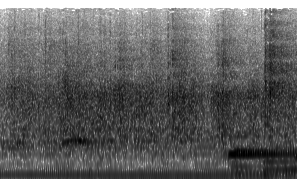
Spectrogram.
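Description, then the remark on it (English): Steady applause from an audience for young people, dense and sustained for a few seconds, with a low hum and a faint tonal sound joining near the end. “Oh, clap for them, the young ones.”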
